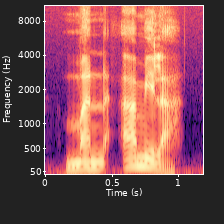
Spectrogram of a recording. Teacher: Sama sekali enggak ada sisa dengung di hidung kan? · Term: izhar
